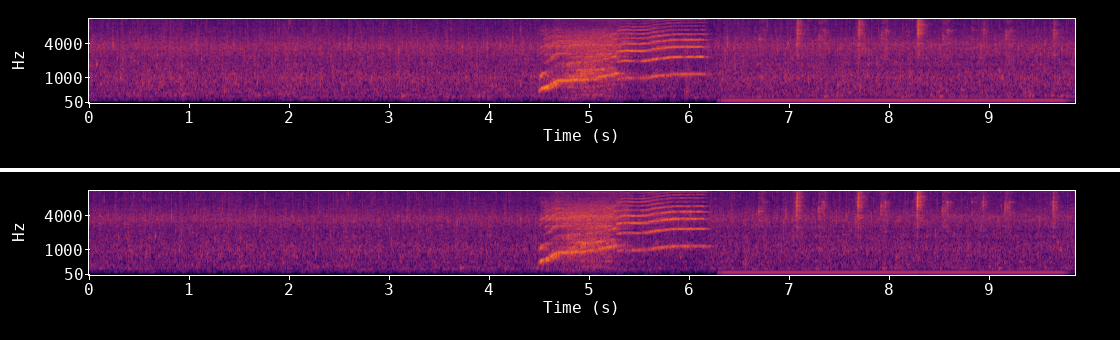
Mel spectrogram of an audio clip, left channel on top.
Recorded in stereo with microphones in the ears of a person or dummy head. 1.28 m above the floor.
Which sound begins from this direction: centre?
A scream, at 4.5 s.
